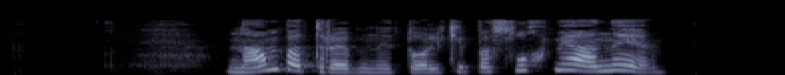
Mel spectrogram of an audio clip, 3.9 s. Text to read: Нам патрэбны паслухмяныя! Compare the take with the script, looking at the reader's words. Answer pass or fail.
fail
